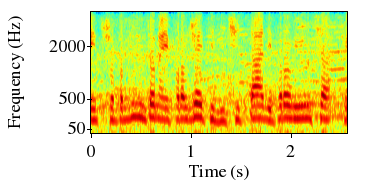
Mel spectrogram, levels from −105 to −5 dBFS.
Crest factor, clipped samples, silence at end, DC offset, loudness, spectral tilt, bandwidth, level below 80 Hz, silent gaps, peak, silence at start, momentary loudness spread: 12 dB; under 0.1%; 0 s; 0.8%; -14 LUFS; -11 dB/octave; 4 kHz; -40 dBFS; none; -2 dBFS; 0 s; 4 LU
